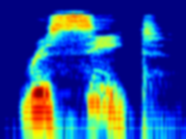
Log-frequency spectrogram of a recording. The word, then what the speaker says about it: receipt: Receipt, the P is silent. We say receipt.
